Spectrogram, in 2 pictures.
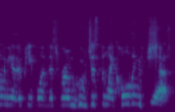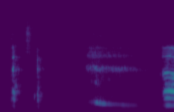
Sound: laughs

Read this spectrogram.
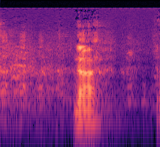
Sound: audience laughs

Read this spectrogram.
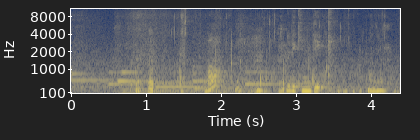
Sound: dog grunts

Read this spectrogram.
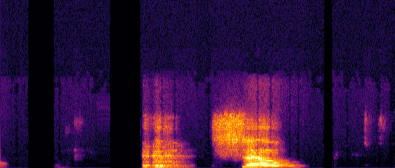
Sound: cough

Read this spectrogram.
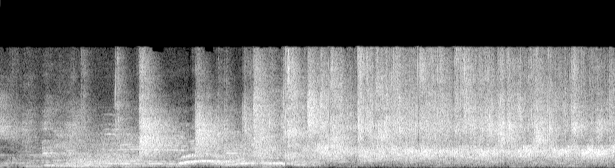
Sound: applause

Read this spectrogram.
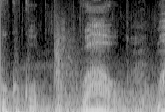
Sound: thud

